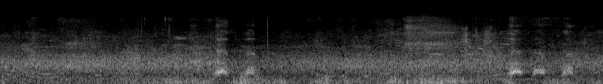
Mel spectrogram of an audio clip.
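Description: A dog giving short barks: two about two seconds in, then a quick run of three near the end, over steady background chatter.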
